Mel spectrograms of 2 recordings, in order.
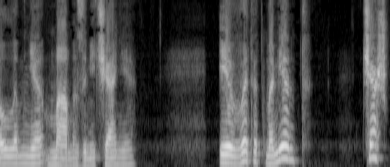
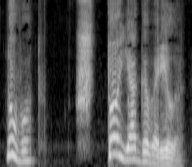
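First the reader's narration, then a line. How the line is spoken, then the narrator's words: Mother's exclamation. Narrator (Russian): воскликнула мама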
